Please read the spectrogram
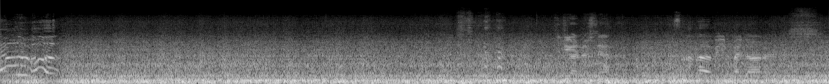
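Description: Steady road and engine noise heard from inside a car's cabin while driving at highway speed, mostly a low, even hum.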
